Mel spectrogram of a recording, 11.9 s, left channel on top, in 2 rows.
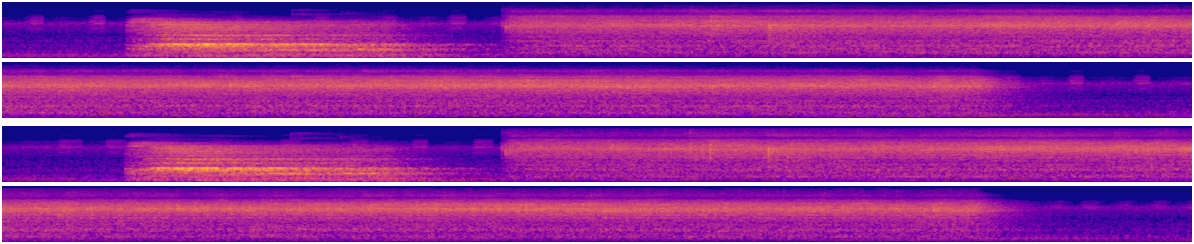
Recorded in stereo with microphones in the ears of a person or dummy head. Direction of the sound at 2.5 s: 30° right (ahead or behind).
